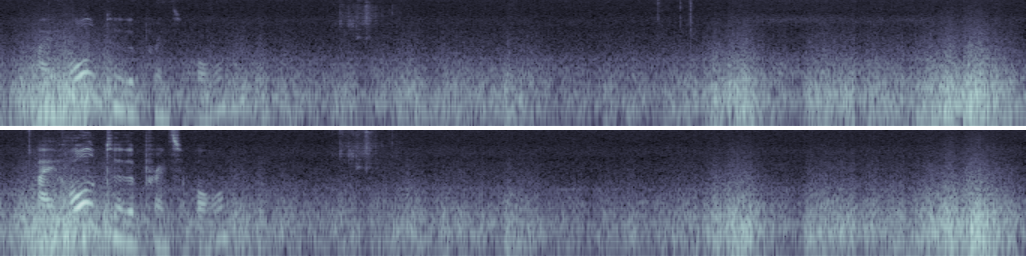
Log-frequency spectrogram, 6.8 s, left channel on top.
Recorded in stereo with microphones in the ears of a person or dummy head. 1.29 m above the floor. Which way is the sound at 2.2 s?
15° right (ahead or behind).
